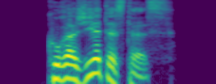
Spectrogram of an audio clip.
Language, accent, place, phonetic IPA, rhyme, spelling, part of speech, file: German, Germany, Berlin, [kuʁaˈʒiːɐ̯təstəs], -iːɐ̯təstəs, couragiertestes, adjective, De-couragiertestes.ogg
- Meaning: strong/mixed nominative/accusative neuter singular superlative degree of couragiert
